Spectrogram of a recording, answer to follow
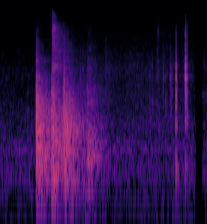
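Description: A glass mixing bowl set down and pushed across a wooden cutting board: a sudden clunk and scrape about a third of a second in that fades within half a second, then a few light clicks near the end.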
